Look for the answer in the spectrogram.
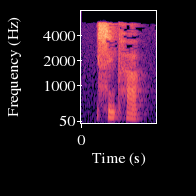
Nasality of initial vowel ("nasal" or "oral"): nasal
